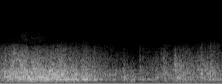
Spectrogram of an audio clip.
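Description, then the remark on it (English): A loud buzz bomb explosion roars and rumbles steadily for a couple of seconds, with a gunshot, fired at the precise moment the bomb exploded, buried in the blast. No voices can be heard. “Bell fired at the precise moment when the bomb exploded.”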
